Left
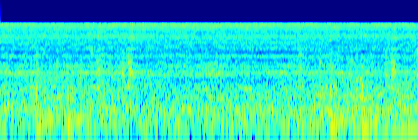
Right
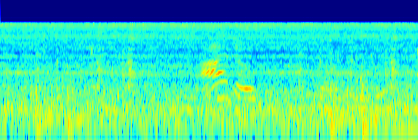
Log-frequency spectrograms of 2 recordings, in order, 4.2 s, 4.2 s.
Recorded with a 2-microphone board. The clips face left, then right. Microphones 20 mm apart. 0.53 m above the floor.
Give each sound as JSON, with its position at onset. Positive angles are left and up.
{"t": 2.0, "sound": "a woman speaking", "side_deg": -60}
